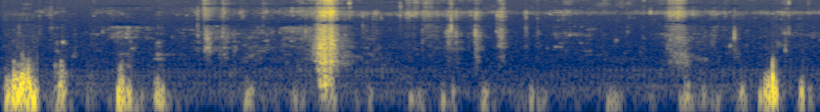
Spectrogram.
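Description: Wet seaweed rustles and swishes.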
